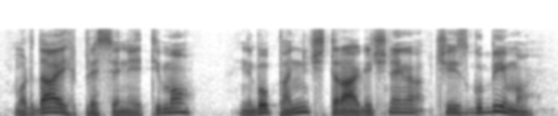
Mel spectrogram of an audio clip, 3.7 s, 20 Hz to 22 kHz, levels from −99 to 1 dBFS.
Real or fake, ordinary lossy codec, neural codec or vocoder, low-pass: fake; none; codec, 16 kHz, 4 kbps, FunCodec, trained on Chinese and English, 50 frames a second; none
